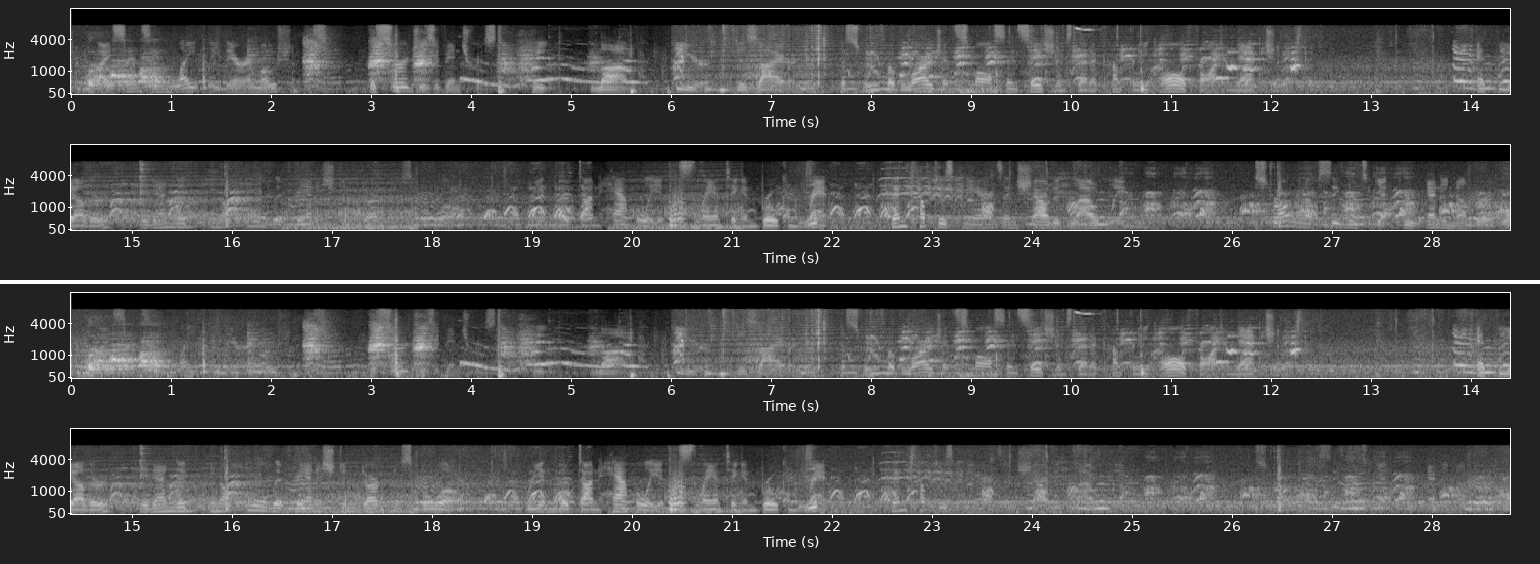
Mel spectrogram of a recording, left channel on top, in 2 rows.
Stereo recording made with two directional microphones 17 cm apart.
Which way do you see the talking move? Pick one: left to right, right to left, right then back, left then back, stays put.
right then back.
